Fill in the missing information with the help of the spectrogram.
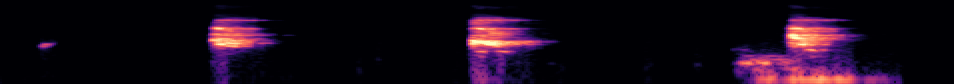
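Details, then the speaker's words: Baby's cough: three harsh, hoarse, dog-like bark coughs with quiet gaps between; barking cough, a worrying sign in a child, not usual in dry cough. "So this basically is a, sorry, this is a barking cough. Uh, this is a barking cough which is seen."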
